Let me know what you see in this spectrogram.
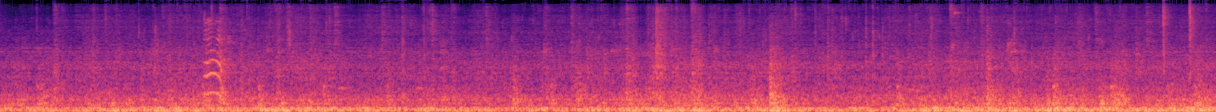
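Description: Steady low rumble of a moving sleeper train heard from inside the carriage, with scattered clicks and knocks and a short sliding squeak about two seconds in.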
